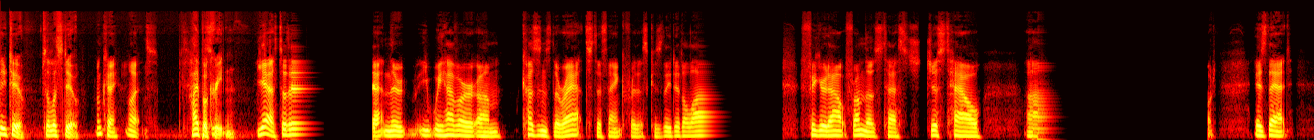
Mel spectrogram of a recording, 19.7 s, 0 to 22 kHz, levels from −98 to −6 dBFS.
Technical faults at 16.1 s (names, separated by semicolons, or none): long network dropout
